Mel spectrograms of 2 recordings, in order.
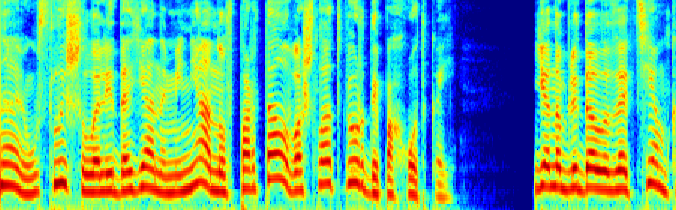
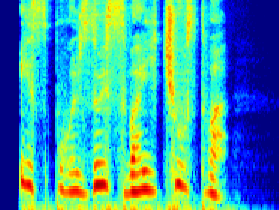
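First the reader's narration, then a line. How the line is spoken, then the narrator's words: Whisper. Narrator (Russian): шепнула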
